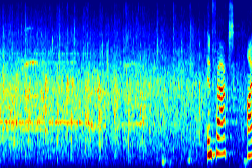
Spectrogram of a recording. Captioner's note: applause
